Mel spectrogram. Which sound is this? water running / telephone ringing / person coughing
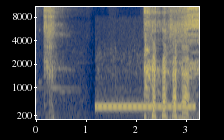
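telephone ringing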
